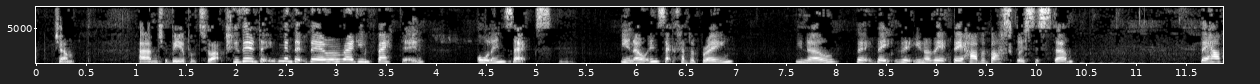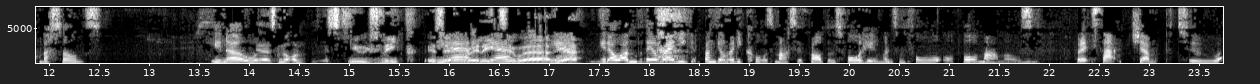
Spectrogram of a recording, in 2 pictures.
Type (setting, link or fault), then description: setting, outdoors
